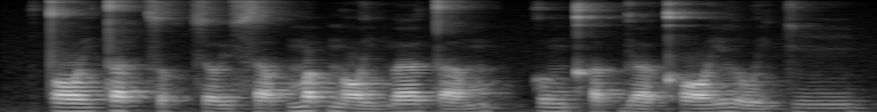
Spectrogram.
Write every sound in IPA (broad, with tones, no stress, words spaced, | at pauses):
t̪ɔː˧jt̪ɐ˥t̚sʊ˨k̚sɵ˨ɥ sɐ˨˥p̚ mɐ˥p̚n̪ɔː˨˩jmœː˧t̪ɐ˨˥m | kʊ˧ŋkʰɐ˨k̚jœː˨˩ kʰɔː˨˥jluː˨˩j kiː˧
